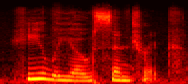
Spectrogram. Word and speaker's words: heliocentric: one to pronounce so let me go ahead and give you the sound spelling for this one it is he li o sinned tricked heliocentric heliocentric heliocentric this is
